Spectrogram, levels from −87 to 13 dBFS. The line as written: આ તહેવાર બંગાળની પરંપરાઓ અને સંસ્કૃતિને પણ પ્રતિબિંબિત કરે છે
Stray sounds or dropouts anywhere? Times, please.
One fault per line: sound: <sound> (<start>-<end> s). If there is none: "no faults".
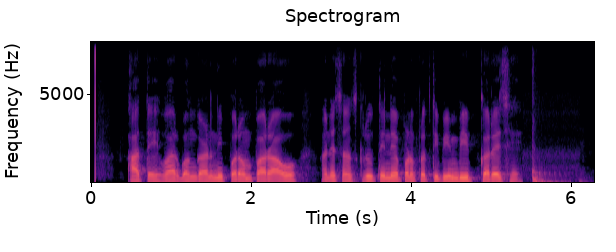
sound: thud (5.5-6.0 s)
